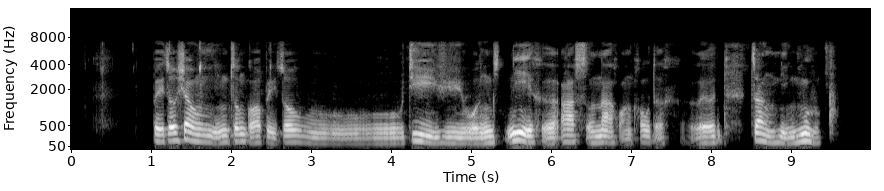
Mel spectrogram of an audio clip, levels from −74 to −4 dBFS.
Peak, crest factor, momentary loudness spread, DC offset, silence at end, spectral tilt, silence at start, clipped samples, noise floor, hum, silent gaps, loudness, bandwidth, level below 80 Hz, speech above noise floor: -2 dBFS; 16 dB; 13 LU; under 0.1%; 0.45 s; -5.5 dB/octave; 0.35 s; under 0.1%; -47 dBFS; none; 0.68-0.76 s; -19 LUFS; 7.6 kHz; -60 dBFS; 28 dB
